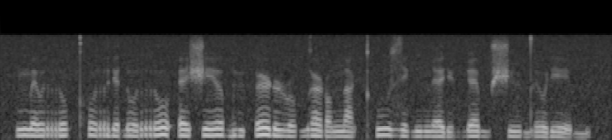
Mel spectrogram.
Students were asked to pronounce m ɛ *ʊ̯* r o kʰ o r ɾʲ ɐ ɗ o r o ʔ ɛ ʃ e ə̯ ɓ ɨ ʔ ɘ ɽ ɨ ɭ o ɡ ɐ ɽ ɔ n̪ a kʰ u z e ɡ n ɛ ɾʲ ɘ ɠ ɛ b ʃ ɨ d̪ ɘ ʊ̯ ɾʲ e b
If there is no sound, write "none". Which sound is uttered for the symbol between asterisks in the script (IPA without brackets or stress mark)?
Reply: ʊ̯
